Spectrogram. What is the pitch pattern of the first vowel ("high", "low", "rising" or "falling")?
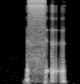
falling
